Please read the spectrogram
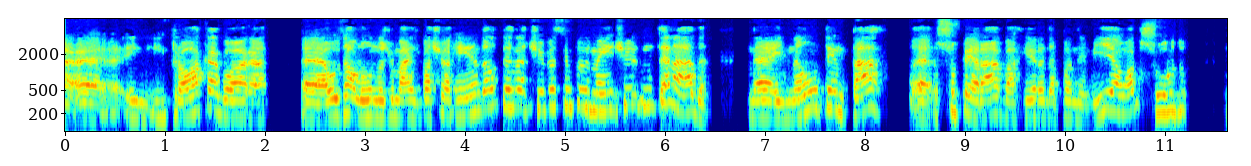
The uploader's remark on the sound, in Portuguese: Live feita no Instagram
